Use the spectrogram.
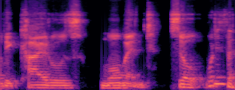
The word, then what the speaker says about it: Kairos: So Kairos is the pronunciation.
